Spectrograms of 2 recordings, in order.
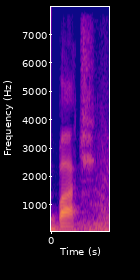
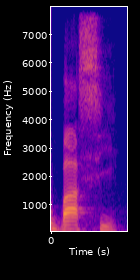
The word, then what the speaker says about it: Bacci: apelidado como luí Fernando bate usava luí Fernando Bassi a família inteira depois da entrevista do Jô passou a ser chamada de bate que é o pronúncia correta em italiano e eu vim aqui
